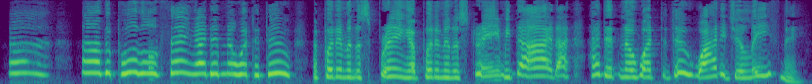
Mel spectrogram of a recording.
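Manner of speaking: put-on high, distraught girl pleading; a broken young woman begging her lover; Gretchen's high voice. To her lover, Gretchen gone mad with grief, high and pleading.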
